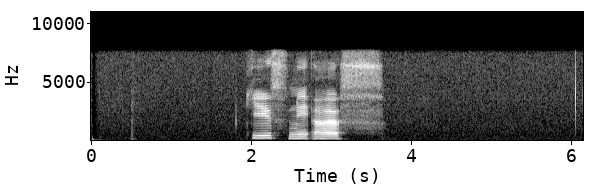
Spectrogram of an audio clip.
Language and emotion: Russian, neutral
